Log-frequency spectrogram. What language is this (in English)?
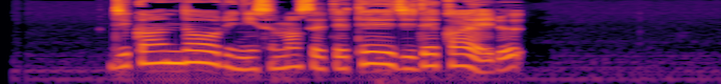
Japanese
